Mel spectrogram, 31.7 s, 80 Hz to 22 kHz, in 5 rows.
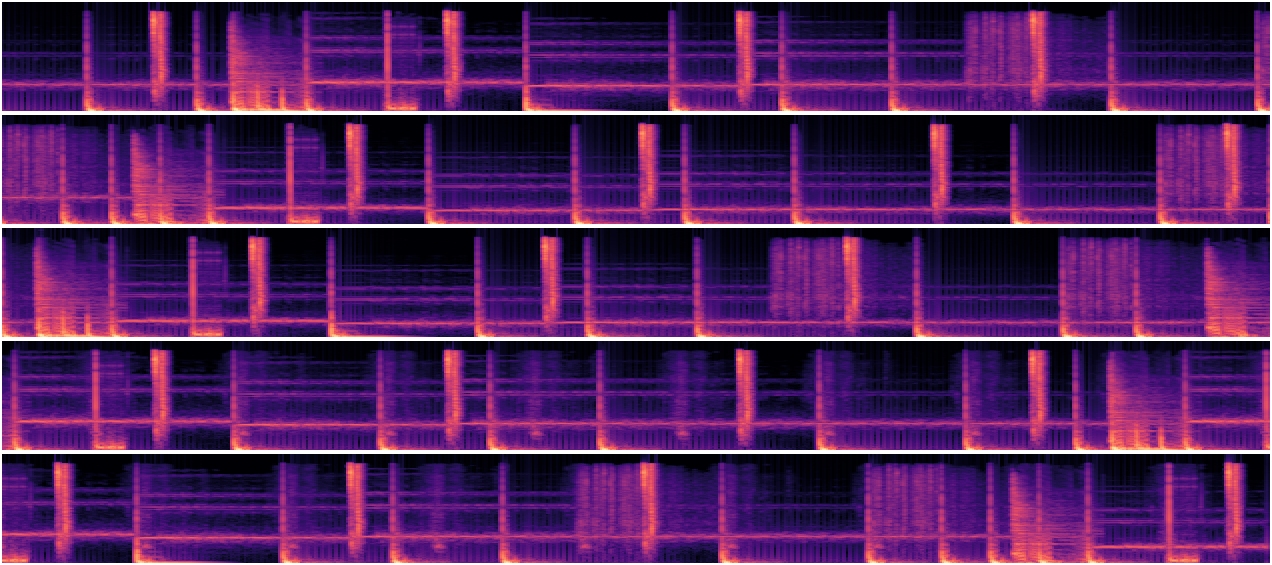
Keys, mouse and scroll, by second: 7.7-10.7 right drag, 12.1 right click, 12.2-13.6 alt+right drag, 13.6 click, 13.9 alt+click, 16.2 alt+right click, 16.6 alt+click, 17.7 ctrl+z, 21.8 click, 22.2 alt+click, 22.7 alt+right click, 24.4 click, 27.7-31.7 ctrl+drag.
